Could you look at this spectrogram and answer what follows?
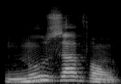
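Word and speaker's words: nous avons: E não pronuncia esse S final do Avon. Nos avon.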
